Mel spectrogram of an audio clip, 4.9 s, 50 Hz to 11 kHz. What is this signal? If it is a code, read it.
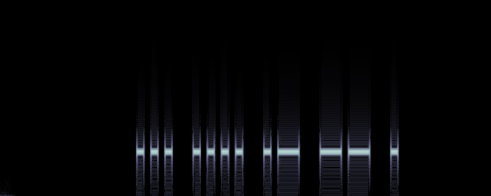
Morse code, heard as a keyed tone, about 17 wpm, 700 Hz. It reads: SHAME
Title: Five Letter Words - 17wpm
